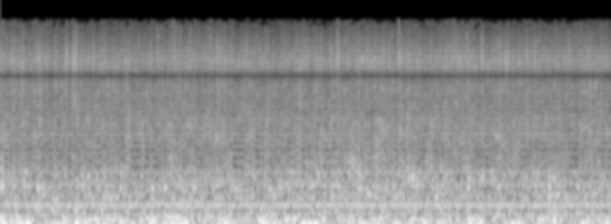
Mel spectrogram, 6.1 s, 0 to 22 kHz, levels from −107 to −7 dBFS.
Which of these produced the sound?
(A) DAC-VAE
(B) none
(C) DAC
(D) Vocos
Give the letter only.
D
